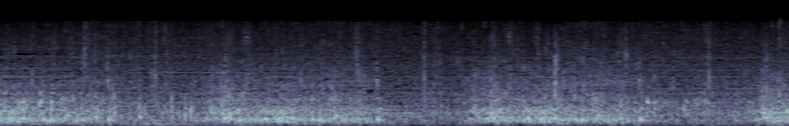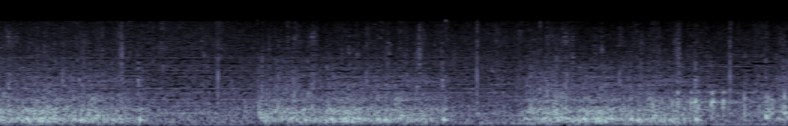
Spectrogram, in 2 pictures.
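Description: Water flows and splashes nearby.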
